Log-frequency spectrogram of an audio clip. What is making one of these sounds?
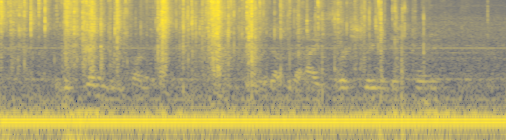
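A foil wrapper crinkles and rustles as hands tear it open.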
